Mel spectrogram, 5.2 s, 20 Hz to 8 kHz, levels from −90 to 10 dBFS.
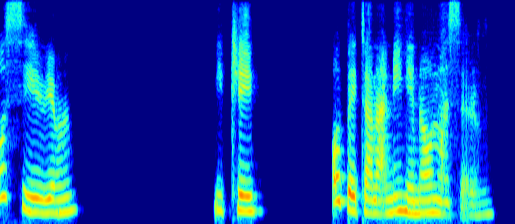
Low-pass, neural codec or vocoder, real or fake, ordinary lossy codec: none; codec, 16 kHz, 0.5 kbps, X-Codec, HuBERT features, trained on general audio; fake; none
